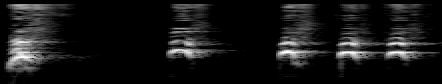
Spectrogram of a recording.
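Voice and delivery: loud, high, short woofs; dog bark. Shown as a demonstration. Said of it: "bark like a dog".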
